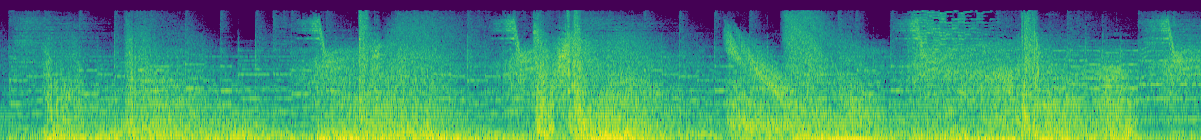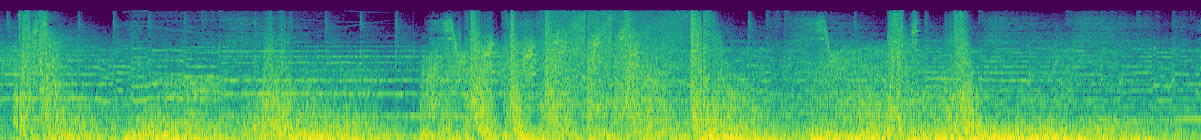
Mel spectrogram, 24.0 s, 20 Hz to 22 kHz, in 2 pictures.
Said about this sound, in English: Wozza, this is a 21 weapon skill salute with some provokes, some job abilities, and some cures thrown in there, uh, especially for the paladin.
